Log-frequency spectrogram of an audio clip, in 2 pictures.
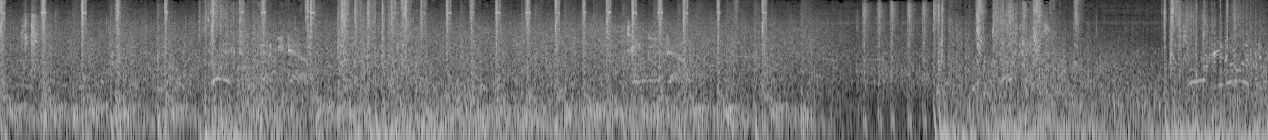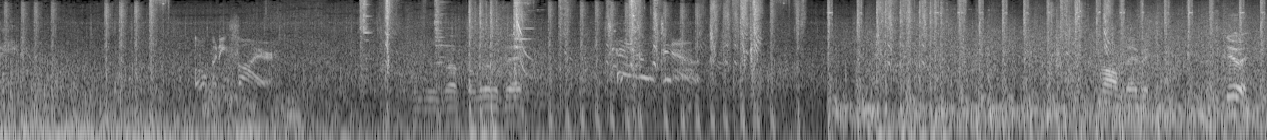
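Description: Intense battlefield gunfire and explosions in the war game Total Conflict: Resistance, with sustained machine-gun bursts, scattered rifle shots and heavy booms filling the scene loudly, and voices calling out now and then amid the fighting.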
